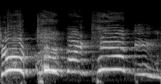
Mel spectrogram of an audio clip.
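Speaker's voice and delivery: put-on acted, high, stretched-out girlish shriek. Recalling someone taking their candy as a kid, speaker reenacts their high-pitched scream. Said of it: "I screamed like a girl".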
